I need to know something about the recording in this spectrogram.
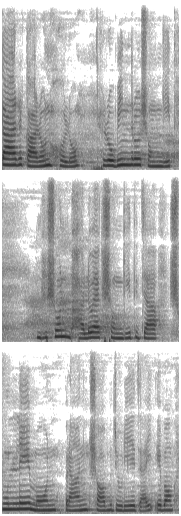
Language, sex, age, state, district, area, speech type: Bengali, female, 18-30, West Bengal, Jhargram, rural, spontaneous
